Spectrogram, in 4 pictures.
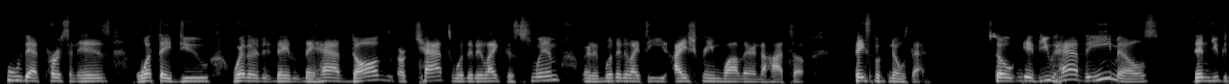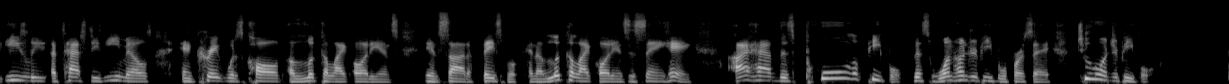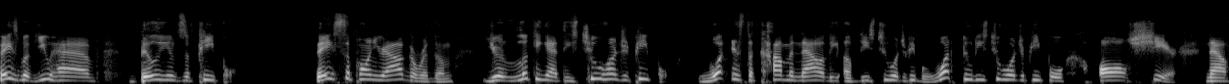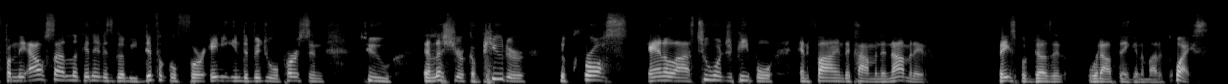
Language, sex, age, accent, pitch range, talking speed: English, male, 30-49, American, 140-190 Hz, 180 wpm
